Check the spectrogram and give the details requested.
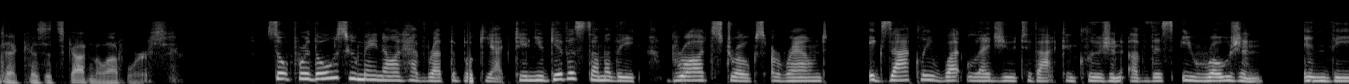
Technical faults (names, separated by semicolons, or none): packet loss on an ADPCM call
